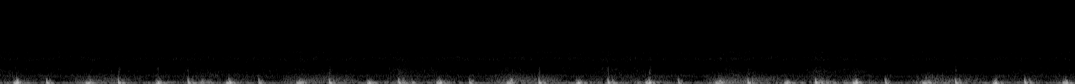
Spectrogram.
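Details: Steady, deep thumping heartbeat, about 85 beats a minute, with faint heavy breathing in the background; heartbeat recording.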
